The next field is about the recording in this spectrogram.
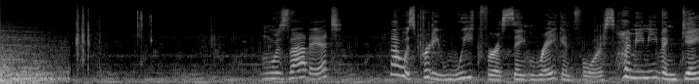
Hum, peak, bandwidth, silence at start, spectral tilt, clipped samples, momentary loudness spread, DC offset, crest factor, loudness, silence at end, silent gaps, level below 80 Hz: none; -10 dBFS; 17.5 kHz; 0 s; -4.5 dB/octave; under 0.1%; 14 LU; under 0.1%; 18 dB; -27 LUFS; 0 s; none; -44 dBFS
